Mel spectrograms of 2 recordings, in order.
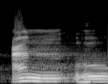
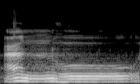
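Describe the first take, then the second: First: The final vowel is held one short beat. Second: The final vowel is held long. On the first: The speaker calls it right. "yang betul anhu satu ketukan" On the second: The speaker calls it wrong. "ini biasanya dipanjangkan ya oleh para pemula"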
